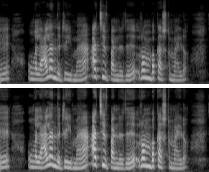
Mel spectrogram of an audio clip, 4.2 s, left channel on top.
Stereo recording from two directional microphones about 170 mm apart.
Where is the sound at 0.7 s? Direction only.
15° right (ahead or behind).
